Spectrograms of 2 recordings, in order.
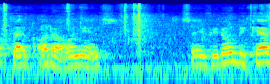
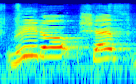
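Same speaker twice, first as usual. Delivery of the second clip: loud, high burst of excitement; excited; 7 semitones higher, 8 dB louder, much slower than usual. Real, not acted. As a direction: call it out, thrilled. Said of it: "reading comment excitedly".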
